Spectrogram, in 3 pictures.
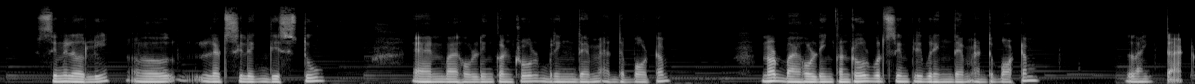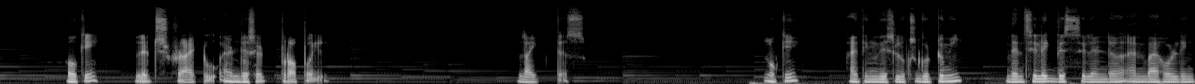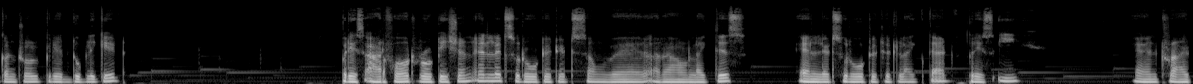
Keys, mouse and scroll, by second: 1.7 middle click, 2.9 click, 3.9 scroll up 1, 4.7-6.6 ctrl+drag, 6.6 ctrl+z, 8.2-10.5 drag, 10.5 middle click, 13.3-16.2 drag, 22.0 click, 23.6-25.8 ctrl+drag, 25.8 middle click, 26.9 r, 28.1-33.4 drag, 33.4 e, 34.0 scroll up 1, 34.8-35.8 drag.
